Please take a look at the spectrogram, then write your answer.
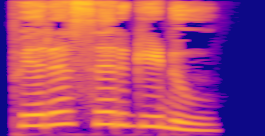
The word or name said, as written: ಪೆರಸರ್ಗಿಡು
